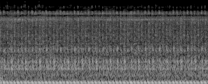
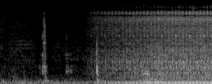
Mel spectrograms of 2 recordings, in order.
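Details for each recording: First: Nissan Juke diesel, very low mileage, engine looks fairly new: revs have dropped nicely, steady even diesel clatter at idle with no misses or knocks, revs fall back after revving; normal idle. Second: Low-mileage diesel Nissan Juke with a weak battery that had run out of diesel, jump-started from an X-Trail: several cranking bursts, then it catches after a long hard start and settles into a rising, steady diesel clatter.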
